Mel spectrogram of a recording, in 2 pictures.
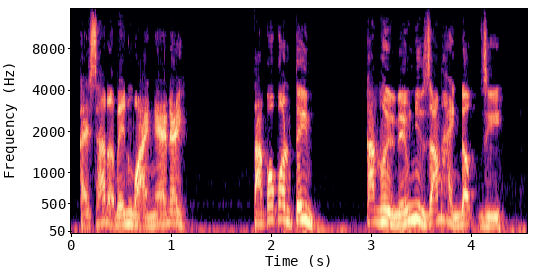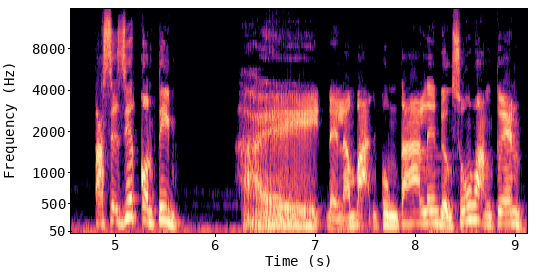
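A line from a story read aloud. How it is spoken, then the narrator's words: Shout. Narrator (Vietnamese): Hàn Tu quát lên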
